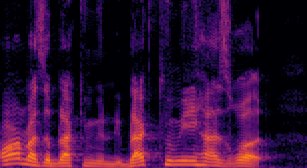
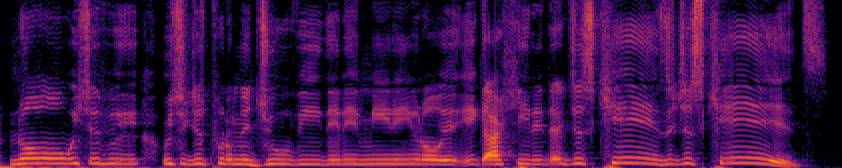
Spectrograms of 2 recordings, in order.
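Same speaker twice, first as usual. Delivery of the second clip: mock emotional pleading; 5 semitones higher, 4 dB quieter than usual. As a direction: plead softly and high, stretching the last word. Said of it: "Emotion says".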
